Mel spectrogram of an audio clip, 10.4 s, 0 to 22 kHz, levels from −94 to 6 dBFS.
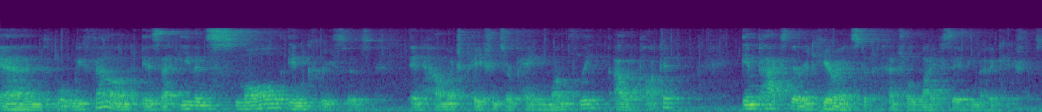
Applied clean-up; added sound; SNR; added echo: none; Fire; 19 dB; reverberation time 1.1 s.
